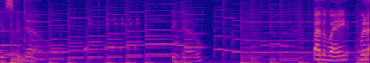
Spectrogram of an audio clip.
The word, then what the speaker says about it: Godot: So, of course I would read that as Godot for the first, I think for the first case or two. And then I'm like, oh, that's not how it's pronounced. So Godot. Who is this Godot person?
